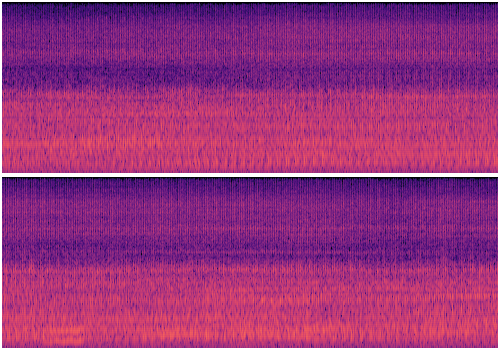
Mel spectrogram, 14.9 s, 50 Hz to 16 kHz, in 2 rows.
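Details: Peugeot 309 old diesel, warm: even, steady idle clatter with no misses or uneven knocks; lift pump cut off by pressure sensor once running; normal diesel idle.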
